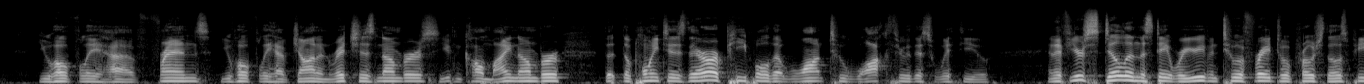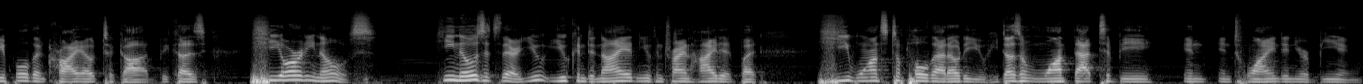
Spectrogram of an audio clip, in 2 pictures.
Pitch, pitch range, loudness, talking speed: 140 Hz, 125-155 Hz, -22 LUFS, 200 wpm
